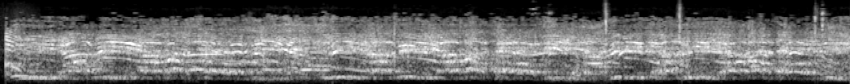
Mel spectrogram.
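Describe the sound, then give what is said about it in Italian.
A crowd at a political rally in Salerno shouts and chants in a mix of cheering and protest, a dense, loud, continuous roar of many voices without a break. “Ieri Salvini da Salerno, un po' di applausi, un po' di contestazione, vai a Salerno”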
